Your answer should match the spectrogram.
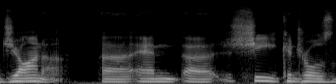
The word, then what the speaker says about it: Janna: any kind of sweeper jaina no it's pronounced janna uh and uh she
